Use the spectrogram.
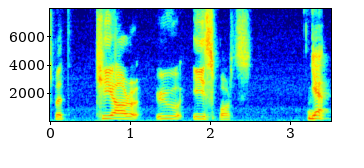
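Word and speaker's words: KRÜ: In the B tier list, I'm going to put Team Anivus and Vision Strikers and I don't know how to pronounce, but Kiar Esports. Yeah, crew.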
